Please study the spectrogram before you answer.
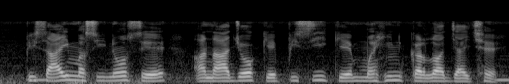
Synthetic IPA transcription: pisaːiməsiːnõse | ənaːd͡ʒokepisikeməɦinkəɾlwad͡ʒaːjt͡ʃʰɛː

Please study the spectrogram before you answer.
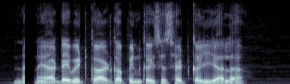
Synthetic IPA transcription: nnɐjaɖeːbɪʈkaːɾɖkapɪnkɐisesɛːʈkɐld͡ʒaːlaː

